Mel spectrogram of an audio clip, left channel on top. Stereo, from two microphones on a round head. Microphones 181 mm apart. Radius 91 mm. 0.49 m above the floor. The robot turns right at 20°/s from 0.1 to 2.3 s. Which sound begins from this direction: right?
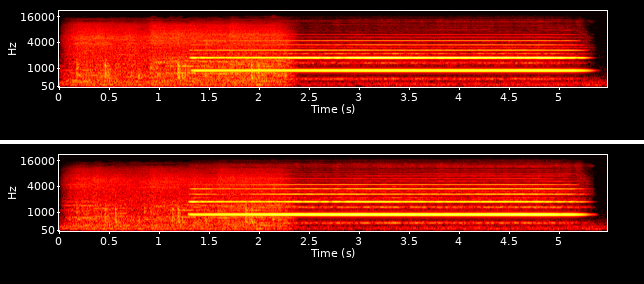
A flute, at 1.3 s.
